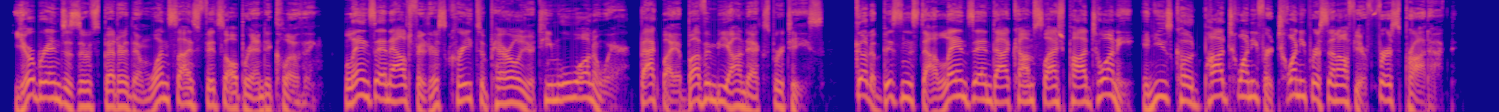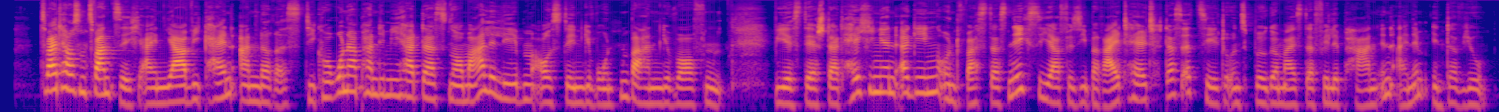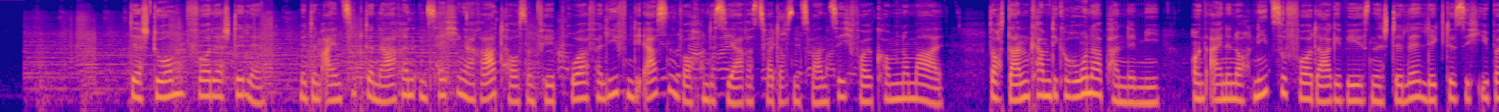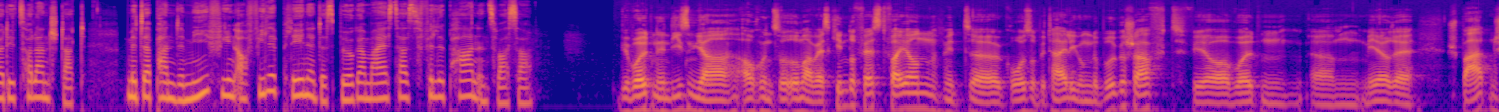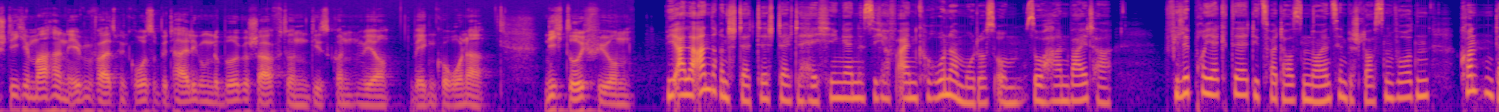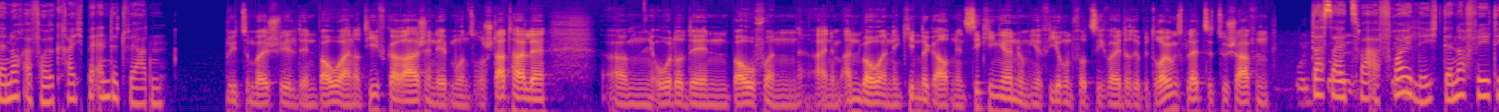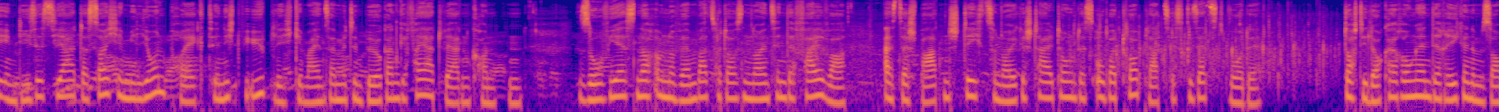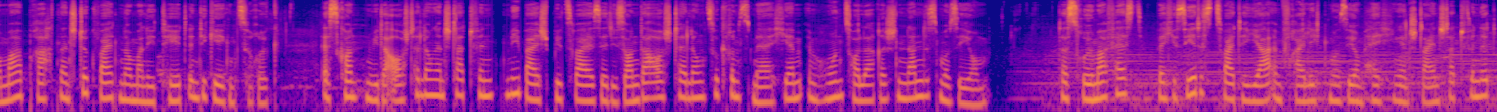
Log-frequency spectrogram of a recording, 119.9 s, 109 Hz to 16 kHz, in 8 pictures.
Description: Rückblick 2020 & Ausblick: Hechingen | Interview mit Bürgermeister Philipp Hahn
